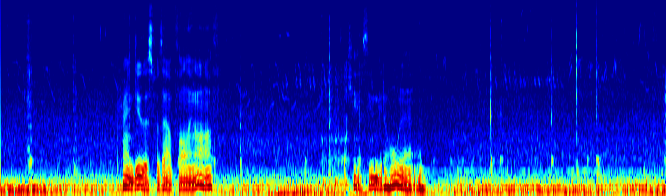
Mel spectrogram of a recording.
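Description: A screwdriver scrapes and clicks against a metal screw.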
